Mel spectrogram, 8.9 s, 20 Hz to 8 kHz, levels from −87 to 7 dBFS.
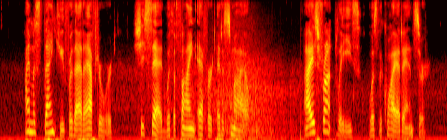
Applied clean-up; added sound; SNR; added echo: none; Car passing by; 19 dB; none.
